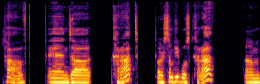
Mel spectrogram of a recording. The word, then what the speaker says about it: כרת: scheme used um so when I think karat you can think of a pneumonic device like a carrot being cut up um or like a cat uh like a uh 10 karat diamond or something like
